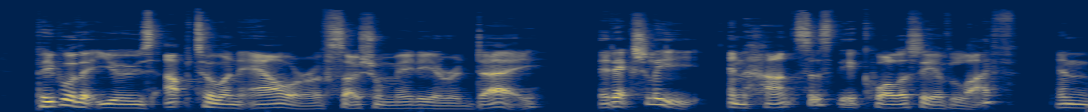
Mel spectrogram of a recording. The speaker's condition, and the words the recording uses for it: None; typical speech.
